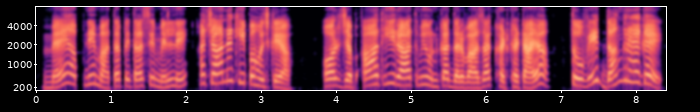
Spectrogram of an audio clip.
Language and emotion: Hindi, surprised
